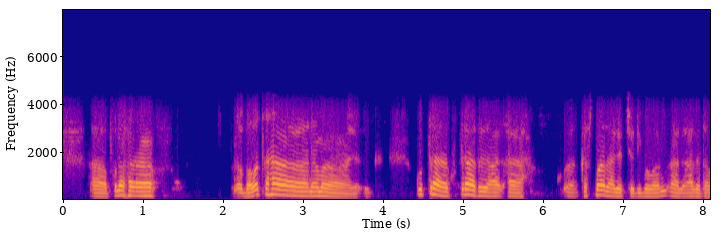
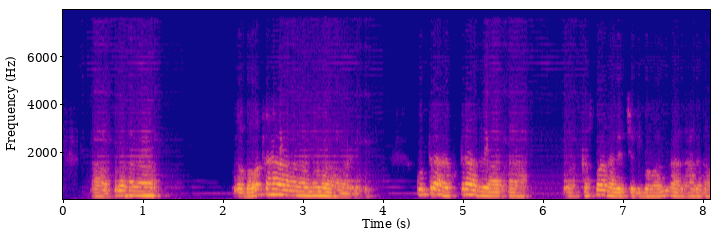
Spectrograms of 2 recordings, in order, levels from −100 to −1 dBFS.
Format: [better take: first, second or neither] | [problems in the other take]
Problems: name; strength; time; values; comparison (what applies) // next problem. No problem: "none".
first | noise reduction (neural separator model SepFormer DNS4)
